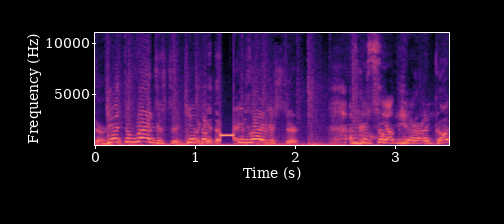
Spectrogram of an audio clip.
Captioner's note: beep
